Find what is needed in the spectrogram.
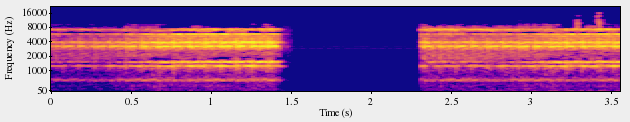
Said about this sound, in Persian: ای کی میتونه باشه؟ سرای کنین تلفن رو بردارم.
